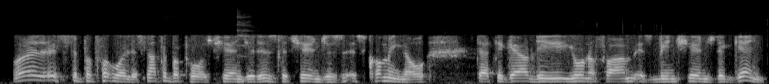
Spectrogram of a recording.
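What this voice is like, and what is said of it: Cork Irish accent. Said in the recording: “you were in Cork, obviously, with that accent.”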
